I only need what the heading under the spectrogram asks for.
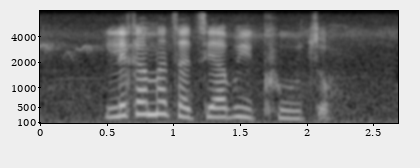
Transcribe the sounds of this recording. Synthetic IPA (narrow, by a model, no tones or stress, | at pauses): lɪkʼamat͡sʼat͡sʼiabʊikʰuːt͡sʼɔ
